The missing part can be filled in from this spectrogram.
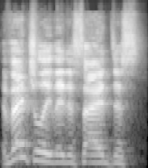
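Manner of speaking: lightly voiced bitter machine intelligence; AI character voice.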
